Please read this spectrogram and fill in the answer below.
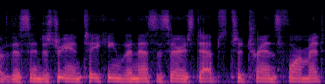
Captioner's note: speaking French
